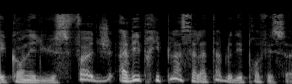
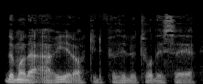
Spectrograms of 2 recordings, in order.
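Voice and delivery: ordinary delivery

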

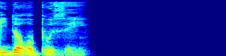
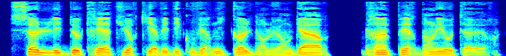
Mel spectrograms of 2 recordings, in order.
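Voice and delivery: ordinary delivery, nothing marked

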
